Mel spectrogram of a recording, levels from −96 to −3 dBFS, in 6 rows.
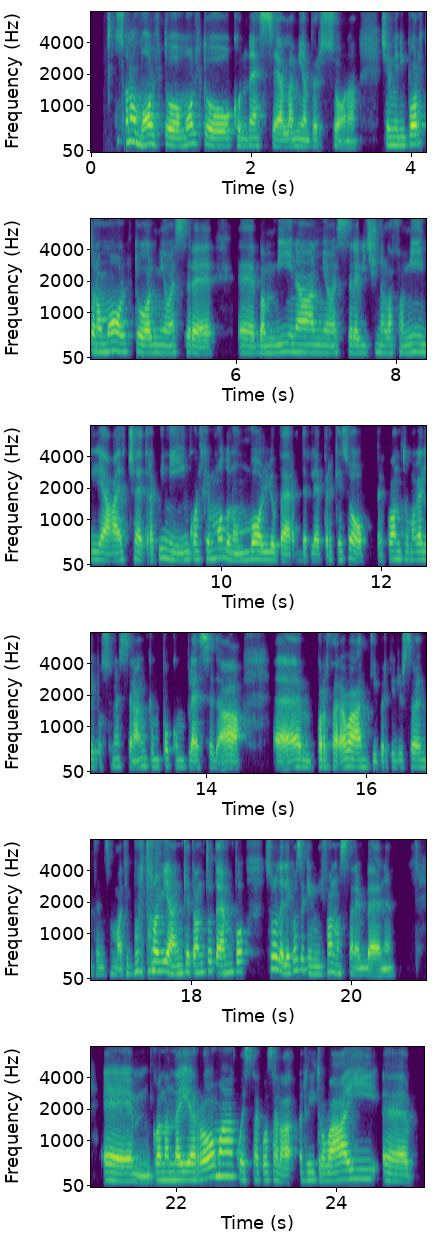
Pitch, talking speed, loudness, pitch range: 165 Hz, 170 wpm, -25 LUFS, 150-180 Hz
